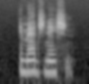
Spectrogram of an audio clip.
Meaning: The image-making power of the mind; the act of mentally creating or reproducing an object not previously perceived; the ability to create such images
- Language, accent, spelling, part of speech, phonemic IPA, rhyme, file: English, US, imagination, noun, /ɪˌmæd͡ʒəˈneɪʃən/, -eɪʃən, En-us-imagination.ogg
